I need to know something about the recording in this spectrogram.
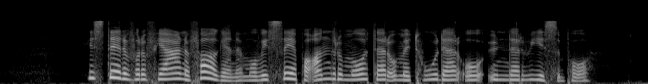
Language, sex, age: Norwegian, female, 39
